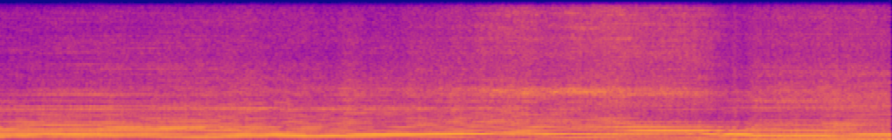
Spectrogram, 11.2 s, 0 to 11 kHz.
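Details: Peugeot 103 moped, tuned two-stroke with new resonance exhaust: high steady wail holding flat at full revs, clean and strong with no misfire or stutter; engine running sweetly.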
